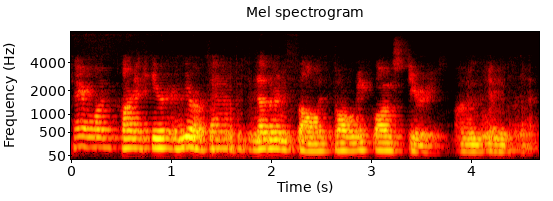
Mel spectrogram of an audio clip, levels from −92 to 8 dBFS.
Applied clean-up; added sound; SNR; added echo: neural mask model DeepFilterNet 3.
